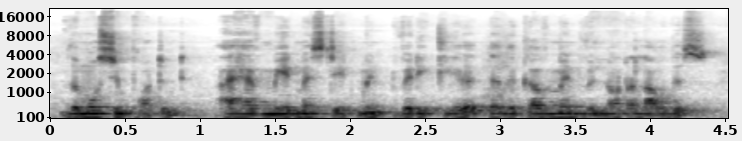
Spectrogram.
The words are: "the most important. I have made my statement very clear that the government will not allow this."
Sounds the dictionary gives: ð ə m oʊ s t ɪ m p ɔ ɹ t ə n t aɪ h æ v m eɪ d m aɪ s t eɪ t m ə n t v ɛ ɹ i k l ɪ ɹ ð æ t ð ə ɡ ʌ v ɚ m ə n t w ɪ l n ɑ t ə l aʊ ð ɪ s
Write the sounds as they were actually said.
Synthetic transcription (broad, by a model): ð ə m oʊ s t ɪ m p ɔ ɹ t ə n t aɪ h æ v m eɪ d m aɪ s t eɪ t m ə n t v ɛ ɹ i k l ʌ ɹ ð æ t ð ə ɡ ʌ v ɚ m ə n t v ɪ l n ɑ t ə l aʊ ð ɪ s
